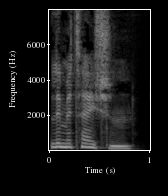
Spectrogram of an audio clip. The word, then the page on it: limitation: British English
